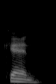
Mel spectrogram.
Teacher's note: a little shorter than English's long E vowel, like in obey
